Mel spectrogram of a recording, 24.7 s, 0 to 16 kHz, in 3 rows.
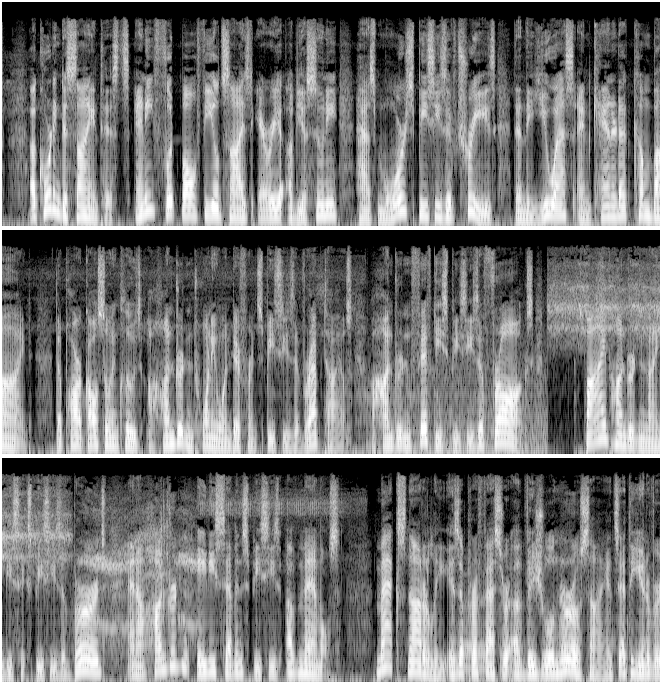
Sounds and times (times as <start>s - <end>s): Speech: 0.4s - 14.9s, 15.6s - 24.6s.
